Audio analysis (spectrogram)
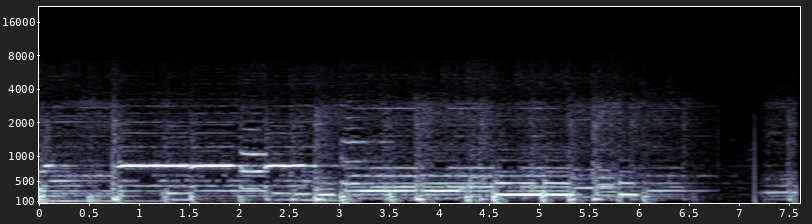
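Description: A blues song plays with sustained harmonica-like reedy tones over a steady, rhythmic band accompaniment, loud and close, fading near the end.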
